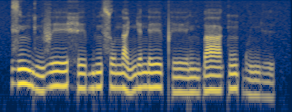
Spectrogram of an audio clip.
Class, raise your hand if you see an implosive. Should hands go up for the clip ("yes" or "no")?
yes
